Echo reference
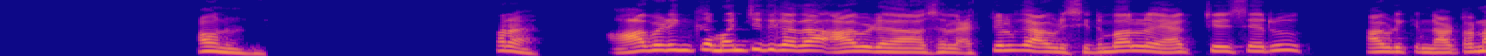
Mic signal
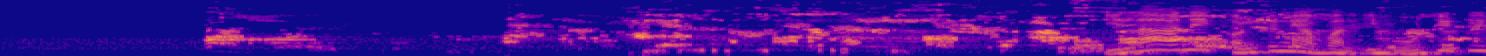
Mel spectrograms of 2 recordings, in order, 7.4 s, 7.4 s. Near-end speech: present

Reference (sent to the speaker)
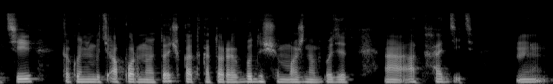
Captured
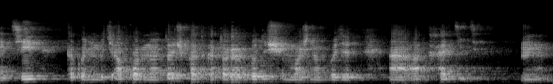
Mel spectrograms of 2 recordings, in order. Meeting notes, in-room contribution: none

